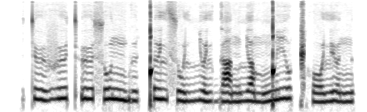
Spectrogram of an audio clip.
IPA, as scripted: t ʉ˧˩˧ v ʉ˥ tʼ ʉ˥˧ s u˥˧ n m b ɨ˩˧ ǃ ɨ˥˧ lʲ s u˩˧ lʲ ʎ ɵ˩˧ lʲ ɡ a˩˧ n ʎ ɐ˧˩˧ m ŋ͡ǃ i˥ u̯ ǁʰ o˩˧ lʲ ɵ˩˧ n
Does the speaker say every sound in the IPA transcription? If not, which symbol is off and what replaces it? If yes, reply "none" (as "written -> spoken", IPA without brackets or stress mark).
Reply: none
